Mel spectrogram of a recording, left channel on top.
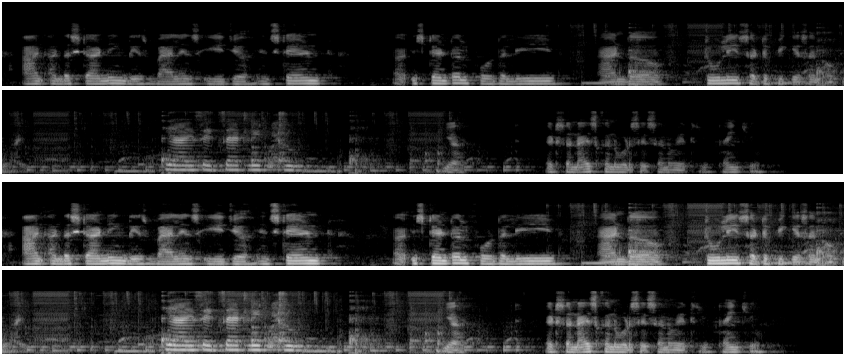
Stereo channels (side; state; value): left; quieter; 9.9 dB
